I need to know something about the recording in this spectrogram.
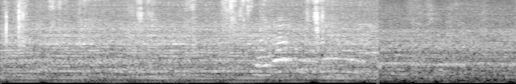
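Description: A dough mixer churns with a low hum.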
